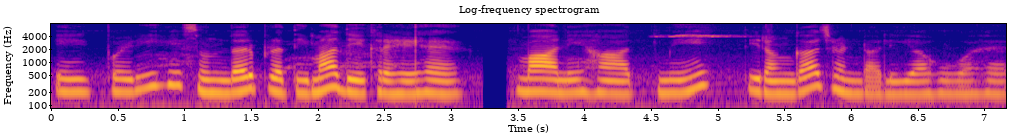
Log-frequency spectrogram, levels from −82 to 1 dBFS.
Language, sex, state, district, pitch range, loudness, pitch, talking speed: Hindi, male, Chhattisgarh, Raipur, 185-210 Hz, -19 LUFS, 195 Hz, 140 wpm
